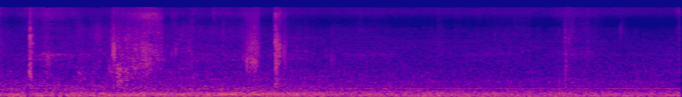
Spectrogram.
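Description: Steady low outdoor rumble, with a few short rustles and knocks in the first few seconds from a handheld phone being moved around.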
